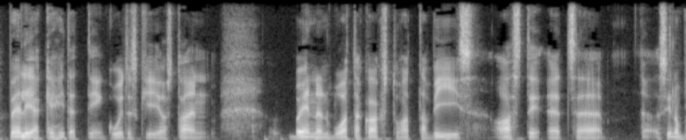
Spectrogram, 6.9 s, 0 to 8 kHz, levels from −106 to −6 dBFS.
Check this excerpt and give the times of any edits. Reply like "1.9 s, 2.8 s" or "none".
3.0 s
